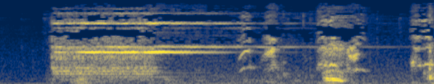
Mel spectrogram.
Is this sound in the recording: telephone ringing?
yes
